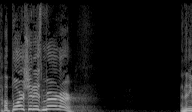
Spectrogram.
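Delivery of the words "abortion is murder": high, loud yelled proclamation; retold yell. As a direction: yell it out like a protester across a big hall. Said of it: "yells at the top of his lungs".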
